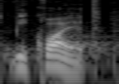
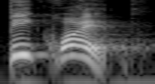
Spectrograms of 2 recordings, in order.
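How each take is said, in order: First: Said in the usual way. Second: High, firm command from scripture; stern. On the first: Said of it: "the first type of thing is". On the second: A narrator's reading. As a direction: order it sternly, with force. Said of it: "said Jesus sternly".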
